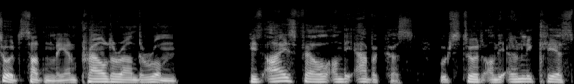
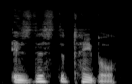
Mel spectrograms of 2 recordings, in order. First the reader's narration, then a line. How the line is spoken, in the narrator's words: he asked Richard in a low voice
